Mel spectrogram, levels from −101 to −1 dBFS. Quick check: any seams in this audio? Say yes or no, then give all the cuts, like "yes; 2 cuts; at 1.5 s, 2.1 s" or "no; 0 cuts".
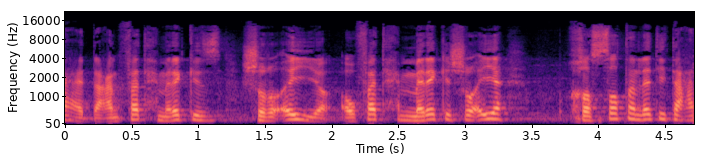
no; 0 cuts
